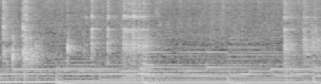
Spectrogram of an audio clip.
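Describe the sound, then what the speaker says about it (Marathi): Mixed vegetables for pulao, including green beans, peas, cauliflower, potato and capsicum, being stirred in a pot, with close metallic spoon scrapes and clinks over a steady sizzle and a low background hum. "आणि हे आता आपण ह्याच्यामध्ये चांगलं मिक्स करून घ्यायचं"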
